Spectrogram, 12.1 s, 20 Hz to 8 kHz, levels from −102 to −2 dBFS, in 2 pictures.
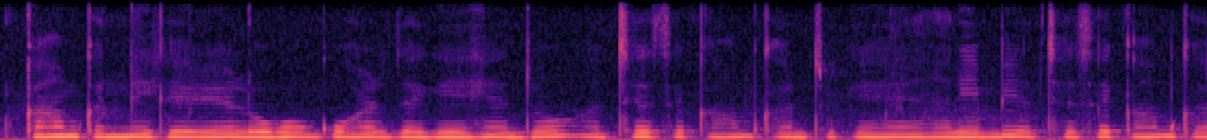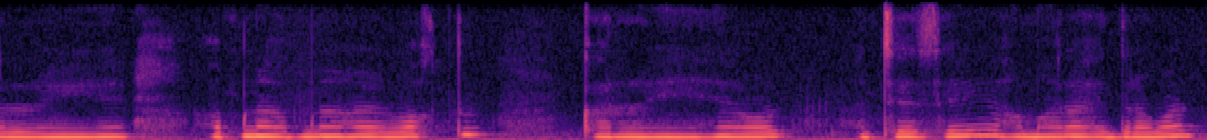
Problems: low volume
